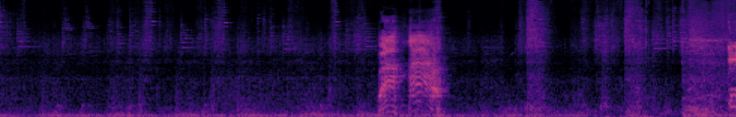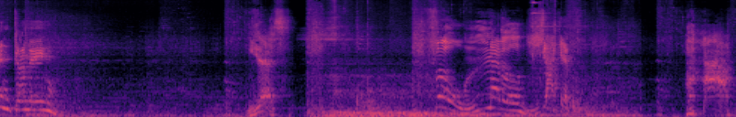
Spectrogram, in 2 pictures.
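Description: Fantasy battle sounds clash and crackle with spell effects.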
